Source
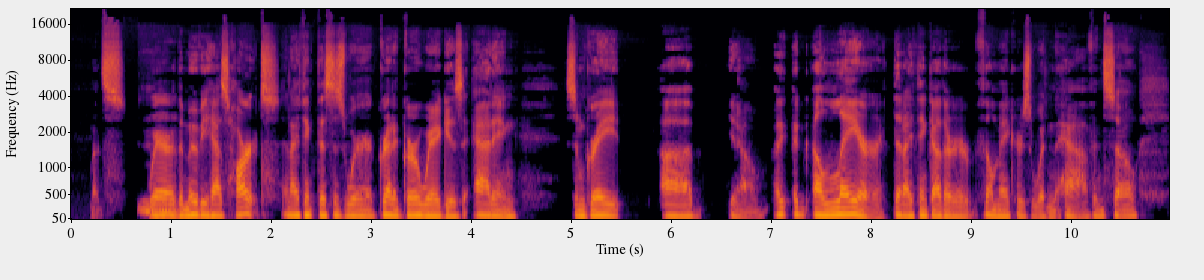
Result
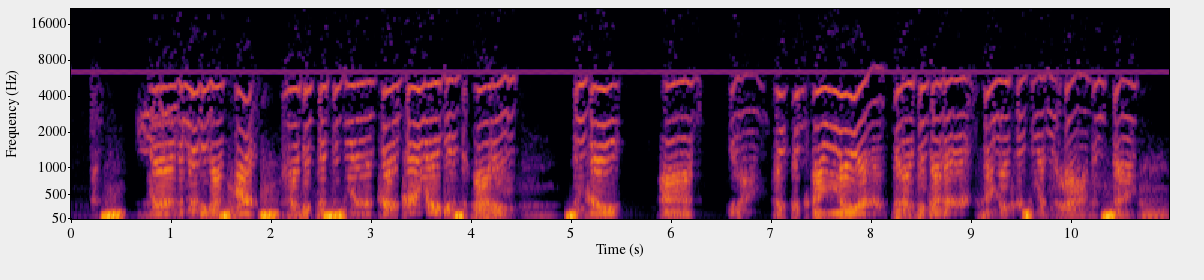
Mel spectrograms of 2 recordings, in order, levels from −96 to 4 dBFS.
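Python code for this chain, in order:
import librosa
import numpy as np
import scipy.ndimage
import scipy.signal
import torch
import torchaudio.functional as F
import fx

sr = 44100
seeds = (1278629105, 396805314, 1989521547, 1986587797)

y = fx.octave_mirror(x, sr, pivot_hz=720.0)
y = y + 10.0 ** (-52.0 / 20.0) * np.sin(2.0 * np.pi * 6400.0 * np.arange(len(y)) / sr)
y = fx.vibrato(y, sr, rate_hz=8.0, depth_cents=13.0)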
